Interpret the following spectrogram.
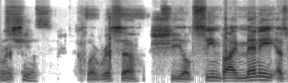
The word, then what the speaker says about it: Clarissa: He's got a whole crew of boxers now, including Clarice Shields. Did I pronounce her name properly? It's Salita Promotions, and the fighter's name is Clarissa Shields.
